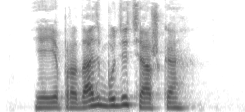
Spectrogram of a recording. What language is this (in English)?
Belarusian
